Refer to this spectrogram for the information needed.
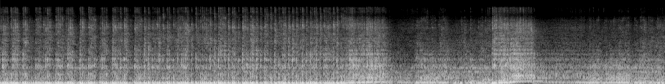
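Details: Modified 2019 Camaro SS V8 (tuned, Stage 3 cam, headers, catless X-pipe, E85, nitrous) on two-step at 2500 rpm: a deep, rough V8 held against the limiter with crackling exhaust pops, revs dropping and rebuilding. Healthy limiter pops.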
